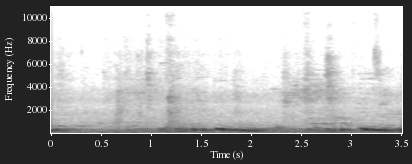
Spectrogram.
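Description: Club racing pigeons coo close by in soft, repeated throaty rolls, several calls overlapping against a low background murmur.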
